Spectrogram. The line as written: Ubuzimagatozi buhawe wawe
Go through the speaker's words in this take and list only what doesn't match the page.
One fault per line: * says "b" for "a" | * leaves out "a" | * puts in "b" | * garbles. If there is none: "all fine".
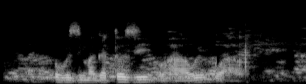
all fine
